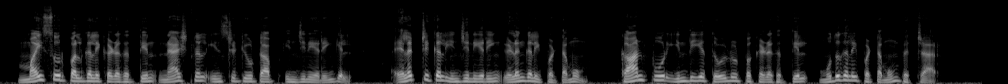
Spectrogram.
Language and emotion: Tamil, neutral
